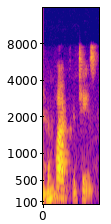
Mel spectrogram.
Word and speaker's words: Hippocrates: Yeah, Hippocrates.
